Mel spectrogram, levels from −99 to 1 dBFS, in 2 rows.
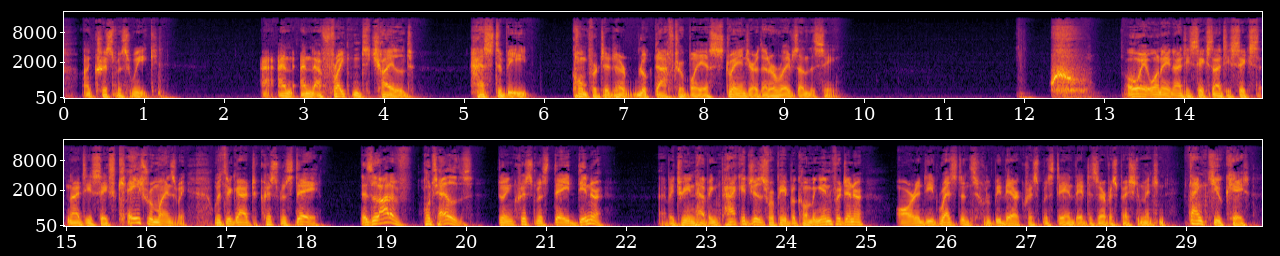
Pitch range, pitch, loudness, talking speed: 75-95 Hz, 85 Hz, -17 LUFS, 140 wpm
